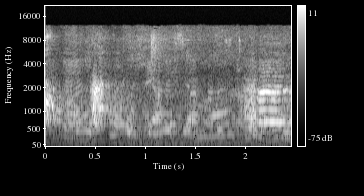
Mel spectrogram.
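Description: A small dog barking: sharp barks at the start and again about half a second in, over people talking.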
